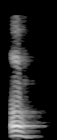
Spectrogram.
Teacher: the tongue is up but it's in the middle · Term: schwa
